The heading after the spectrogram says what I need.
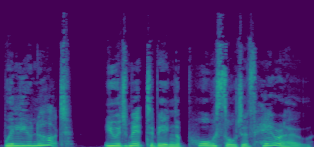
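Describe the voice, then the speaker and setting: A woman narrator voicing an impetuous, sharp-tongued young lady in a Regency audiobook, in a raised, bright voice. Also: a little high, lively intonation, moderate pace, dry recording, studio quality, pitched above the performer's own voice. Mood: anxious teasing.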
